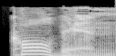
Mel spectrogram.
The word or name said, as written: coalbin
